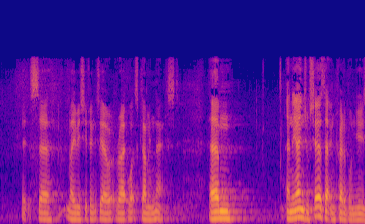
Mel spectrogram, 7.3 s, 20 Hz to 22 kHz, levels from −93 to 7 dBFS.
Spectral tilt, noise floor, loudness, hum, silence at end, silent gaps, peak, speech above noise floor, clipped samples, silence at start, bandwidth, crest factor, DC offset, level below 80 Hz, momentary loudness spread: -5.5 dB/octave; -54 dBFS; -22 LUFS; none; 0 s; none; -2 dBFS; 31 dB; under 0.1%; 0.45 s; 8 kHz; 22 dB; under 0.1%; -58 dBFS; 21 LU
